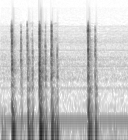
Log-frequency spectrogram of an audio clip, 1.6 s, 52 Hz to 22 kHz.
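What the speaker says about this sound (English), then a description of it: "Okay, so I'm typing homework number 1." Typing on a computer keyboard: a quick run of about six crisp, close key clicks, a short pause, then two more taps, over a faint steady hum.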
